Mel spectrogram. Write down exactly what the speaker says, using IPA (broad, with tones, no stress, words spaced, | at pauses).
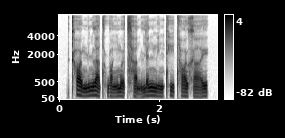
kʰɑ˥˨ʊ̯my˦nlä˨˦ t̪ʰwɑ˨˦ŋmɤ˨˦ t͡sʰa̰˨˩nljɛ˦n mi˨˦nt̪ʰi˥˨t̪ʰɑ˥˨ʊ̯xa˨˦ɪ̯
